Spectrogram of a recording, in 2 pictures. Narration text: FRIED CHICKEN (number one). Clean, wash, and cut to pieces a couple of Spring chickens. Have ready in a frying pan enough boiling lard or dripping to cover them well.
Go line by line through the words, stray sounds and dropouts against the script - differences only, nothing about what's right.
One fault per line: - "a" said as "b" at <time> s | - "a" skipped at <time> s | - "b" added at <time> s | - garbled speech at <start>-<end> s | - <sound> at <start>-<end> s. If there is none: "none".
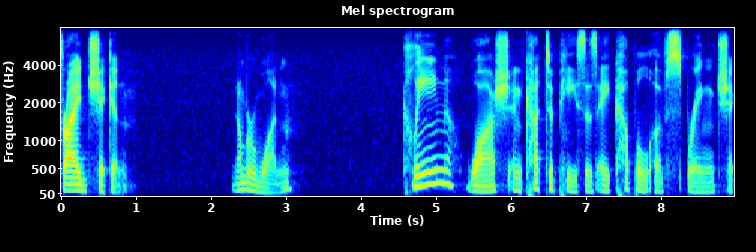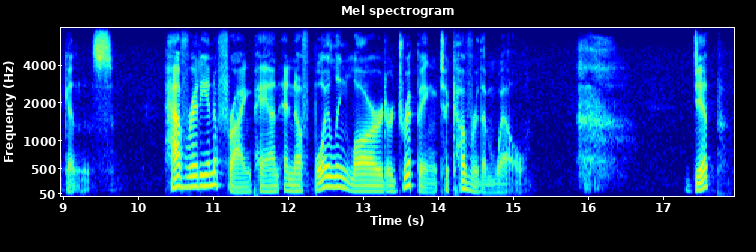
- sigh at 15.8-16.7 s
- "Dip" added at 17.4 s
